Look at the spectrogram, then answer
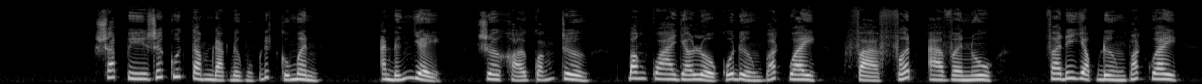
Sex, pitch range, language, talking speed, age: female, 200-255 Hz, Vietnamese, 160 wpm, 20-39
